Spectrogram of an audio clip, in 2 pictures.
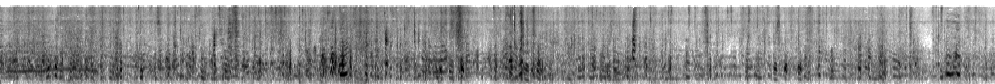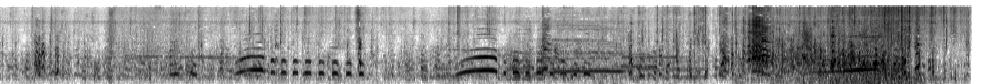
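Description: A large flock of chickens clucks and squawks outdoors.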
